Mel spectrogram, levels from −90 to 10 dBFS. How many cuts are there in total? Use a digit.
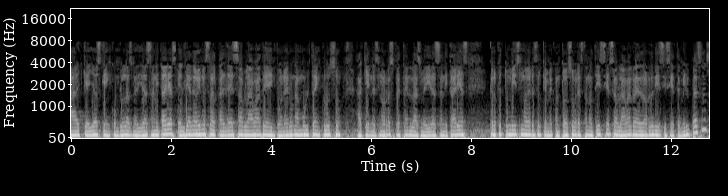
1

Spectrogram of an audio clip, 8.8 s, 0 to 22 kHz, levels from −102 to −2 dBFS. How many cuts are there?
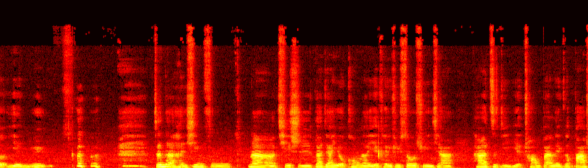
0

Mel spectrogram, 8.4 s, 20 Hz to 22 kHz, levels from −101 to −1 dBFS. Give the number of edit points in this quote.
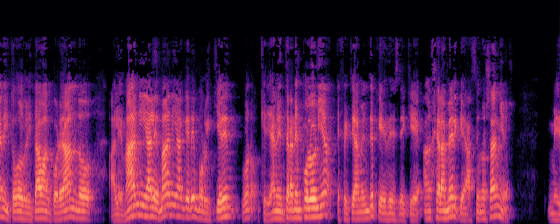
1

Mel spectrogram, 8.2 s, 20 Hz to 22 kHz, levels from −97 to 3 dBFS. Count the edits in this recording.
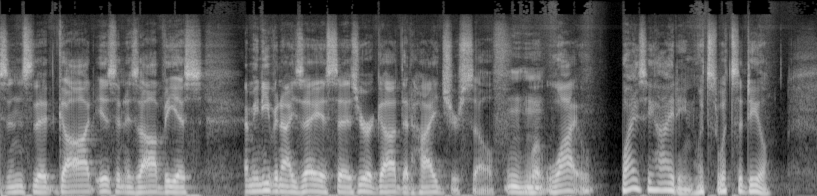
1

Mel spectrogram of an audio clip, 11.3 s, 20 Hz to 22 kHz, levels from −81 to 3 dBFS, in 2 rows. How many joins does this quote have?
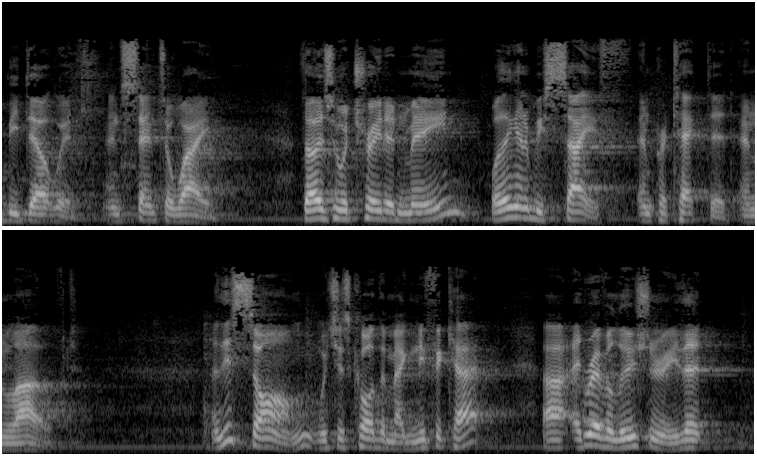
2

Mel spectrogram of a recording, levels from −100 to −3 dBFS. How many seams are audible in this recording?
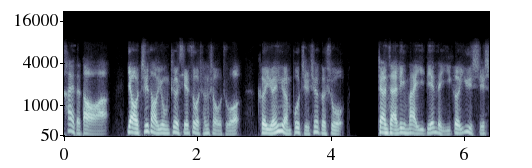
1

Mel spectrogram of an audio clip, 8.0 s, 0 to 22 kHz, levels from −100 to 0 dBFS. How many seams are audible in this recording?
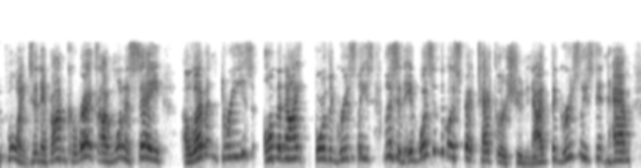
1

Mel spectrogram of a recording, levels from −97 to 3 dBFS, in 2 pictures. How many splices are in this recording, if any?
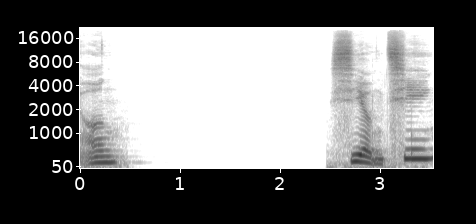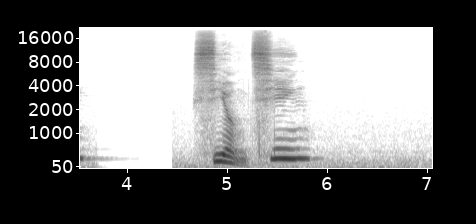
1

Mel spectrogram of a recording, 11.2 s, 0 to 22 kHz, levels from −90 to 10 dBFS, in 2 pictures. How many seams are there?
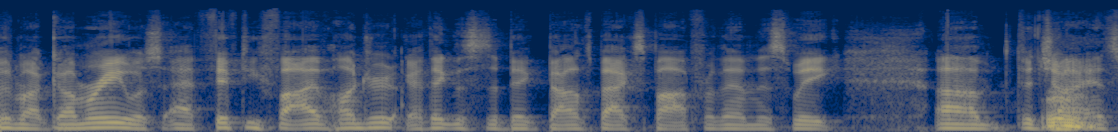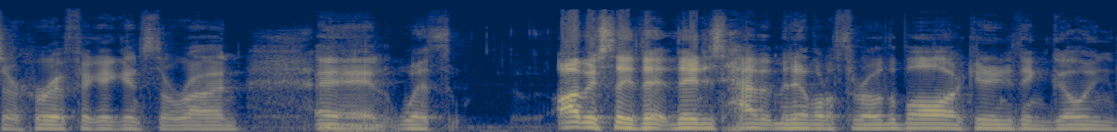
2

